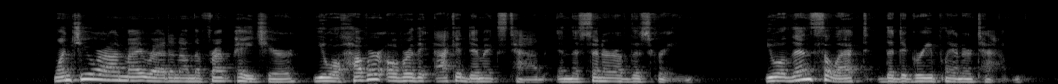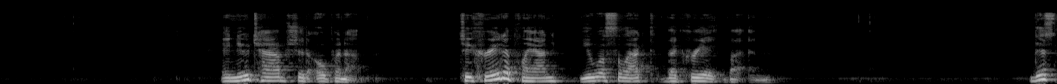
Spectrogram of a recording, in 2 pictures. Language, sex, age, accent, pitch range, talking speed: English, male, 40-59, American, 135-165 Hz, 140 wpm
